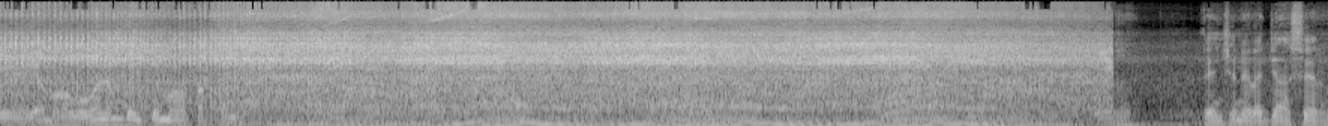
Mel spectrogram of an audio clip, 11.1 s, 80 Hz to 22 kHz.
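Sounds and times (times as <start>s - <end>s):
car engine running with wavering tone: 0.0s - 9.3s.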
